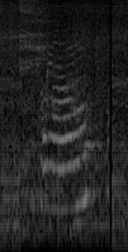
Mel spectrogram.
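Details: Adopted male pet cat in Italy meows in reply to its owner's questions about sleeping and going out: one drawn-out, tonal, harmonic-rich meow of about half a second, steady then gently falling, with a quiet indoor background.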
